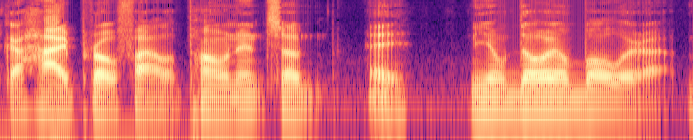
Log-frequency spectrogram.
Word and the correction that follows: Boiler Up: Boiler up. I didn't even say it right. – Nope, you did not.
